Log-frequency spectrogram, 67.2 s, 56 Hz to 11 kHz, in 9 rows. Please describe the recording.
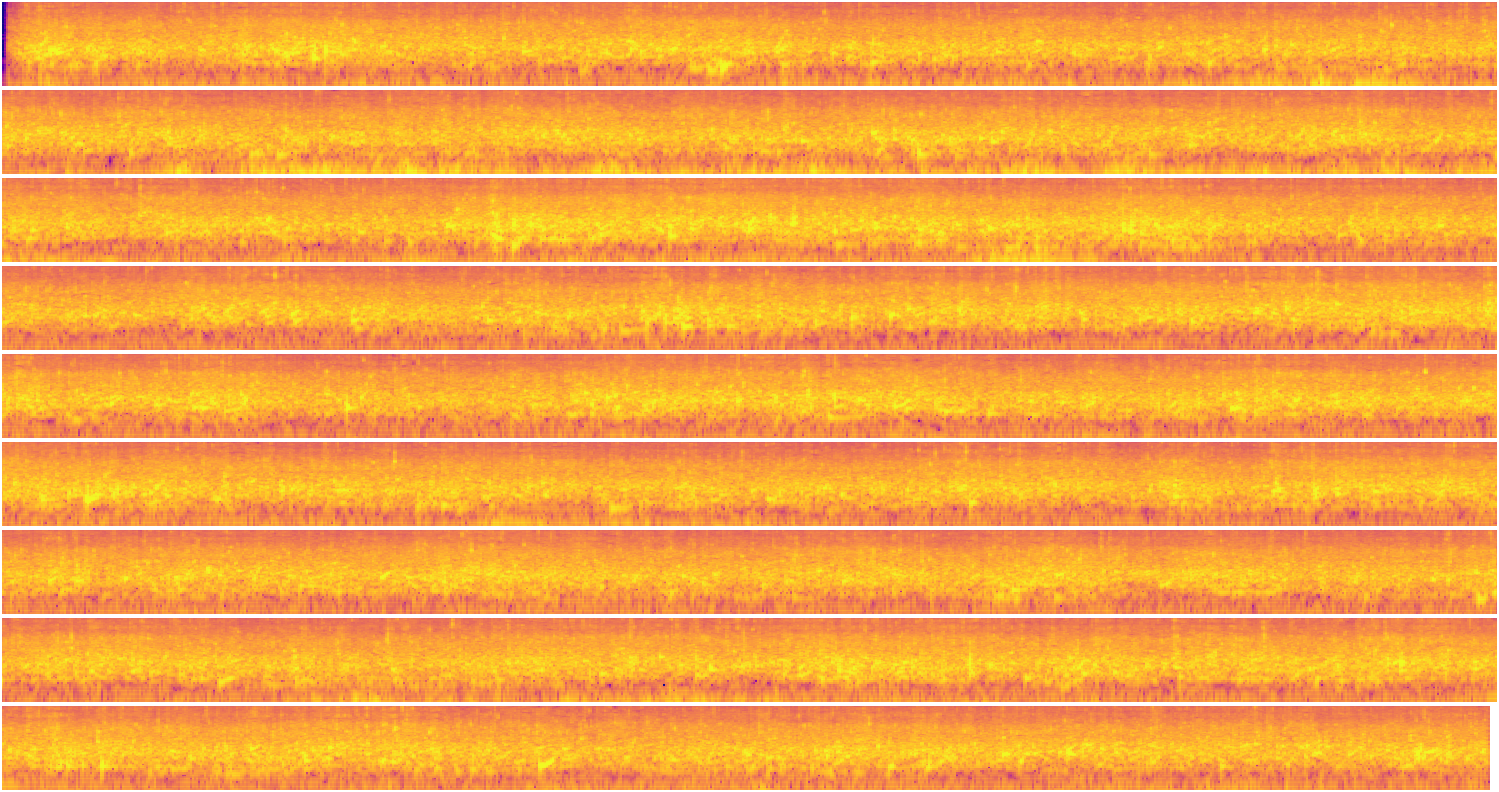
ruisseau FournolsHC 1
water streams recordings
recordings, streams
